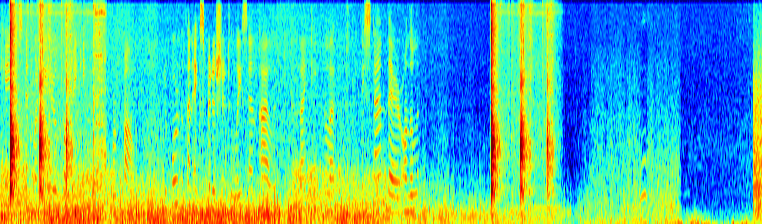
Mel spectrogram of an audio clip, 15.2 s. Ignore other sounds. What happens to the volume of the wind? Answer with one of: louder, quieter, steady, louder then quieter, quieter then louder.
quieter.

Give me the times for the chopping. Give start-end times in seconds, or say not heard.
0.2-2.1, 9.8-11.1.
